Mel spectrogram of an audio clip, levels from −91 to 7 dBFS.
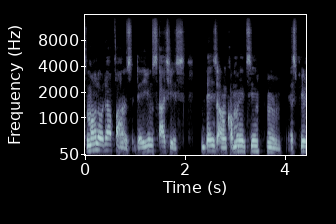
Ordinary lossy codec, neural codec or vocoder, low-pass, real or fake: AAC, 64 kbps; vocoder, 44.1 kHz, 128 mel bands, Pupu-Vocoder; 14.4 kHz; fake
